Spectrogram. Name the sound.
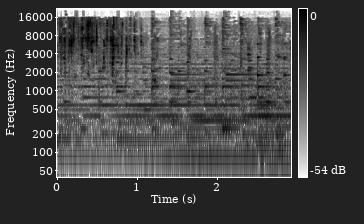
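watering freshly planted bulbs in a balcony pot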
